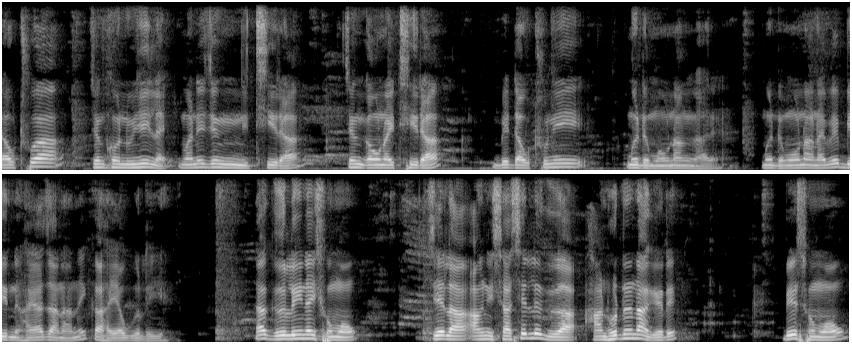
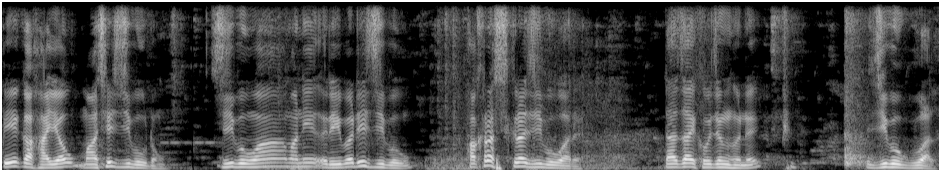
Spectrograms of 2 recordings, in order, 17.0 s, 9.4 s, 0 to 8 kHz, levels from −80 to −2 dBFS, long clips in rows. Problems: background sounds at intervals, background conversations at intervals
